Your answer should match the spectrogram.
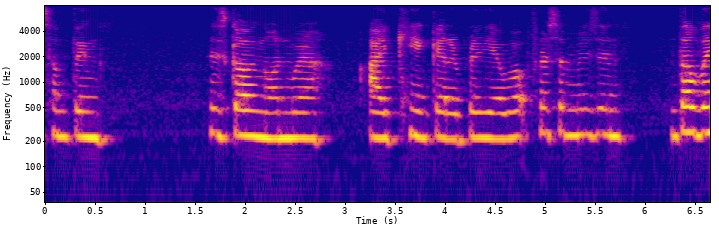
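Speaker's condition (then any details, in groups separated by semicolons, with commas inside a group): Cerebral palsy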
